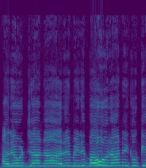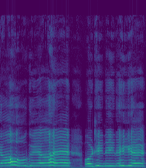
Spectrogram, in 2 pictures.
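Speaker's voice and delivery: keen over the daughter-in-law; wailing grandmother. Acted. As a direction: grandmother mourning her bahu. Grandmother laments her daughter-in-law.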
